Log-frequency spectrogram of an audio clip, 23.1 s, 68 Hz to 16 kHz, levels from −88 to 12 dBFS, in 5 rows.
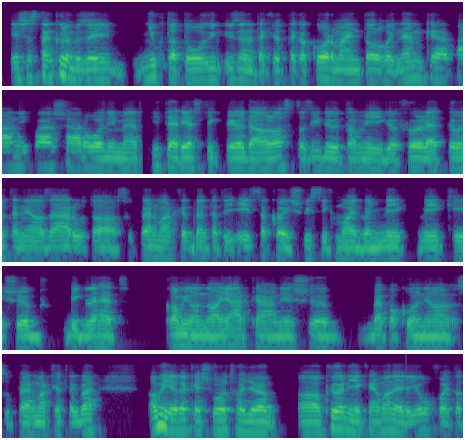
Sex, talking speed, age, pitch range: male, 140 wpm, 20-39, 90-110 Hz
